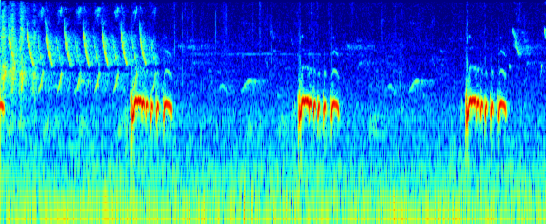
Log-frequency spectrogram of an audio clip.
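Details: Zebra dove repeating a brief, rapid trill of soft coos every two seconds, with a quick run of high chirping notes from another bird at the start.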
